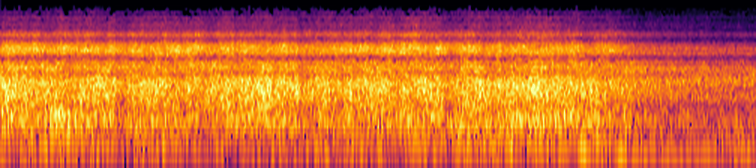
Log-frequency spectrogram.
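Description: Express passenger train's coaches passing at speed close by: a steady rush of wheels on the rails, fading away over the last couple of seconds.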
